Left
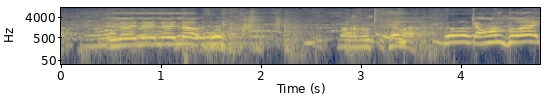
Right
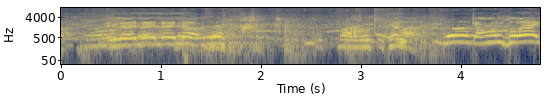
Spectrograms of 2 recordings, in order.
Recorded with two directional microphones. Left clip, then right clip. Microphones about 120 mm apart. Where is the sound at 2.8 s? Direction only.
15° left (ahead or behind).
